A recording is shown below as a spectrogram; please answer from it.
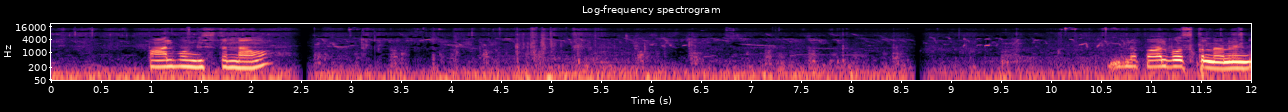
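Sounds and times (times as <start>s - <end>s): birds chirping and calling: 2.6s - 12.0s.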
